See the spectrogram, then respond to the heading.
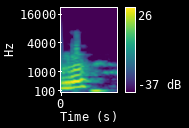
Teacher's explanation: य र बोलते हो तो र, जैसे टा बोलते थे तो जीभ ऊपर लड़ रही थी, लेकिन इसमें र बोलने में नहीं हो रही, र बोलने में पूरा टच नहीं हो रहा, हल्का सा इंगेज है, तो ये आधा टच होता है, इसलिए कभी कभी इसे अर्ध स्वर भी कहा जाता है, ठीक है। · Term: अंतस्थ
